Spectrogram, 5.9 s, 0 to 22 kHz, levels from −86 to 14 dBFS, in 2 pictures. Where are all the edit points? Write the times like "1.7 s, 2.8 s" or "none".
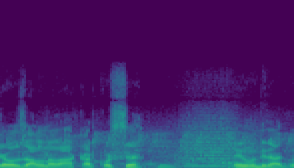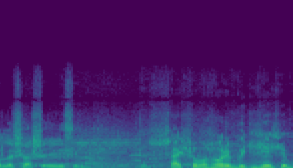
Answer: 4.4 s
